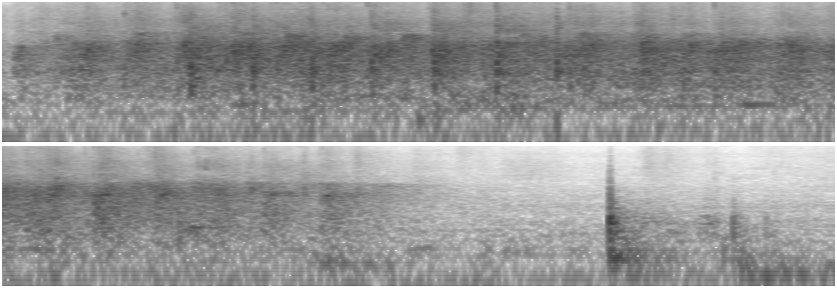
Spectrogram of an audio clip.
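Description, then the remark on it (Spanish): A crowd applauds warmly for about six seconds to welcome an invited guest speaker, dense clapping that tapers off, followed by a sharp knock and a brief quiet moment. “Y le damos la bienvenida con un caluroso aplauso si está.”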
